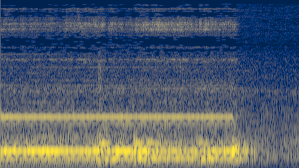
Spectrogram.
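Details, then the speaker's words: Chinese laser cutter gantry homing via Jog It pendant home key; steady stepper whine at constant pitch as head travels, stopping cleanly at the end stops; normal homing. "You push home and it'll actually send your machine to its in-stops."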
